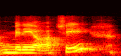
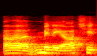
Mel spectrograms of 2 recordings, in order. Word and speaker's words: Miniaci: I am also on Twitter, where my name is just my name, which is Sarah Miniaci. Miniaci does not have an H, despite the pronunciation. It's Miniaci.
